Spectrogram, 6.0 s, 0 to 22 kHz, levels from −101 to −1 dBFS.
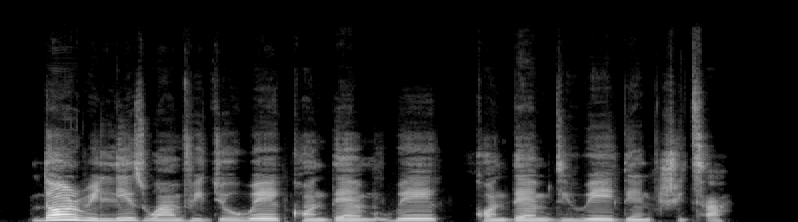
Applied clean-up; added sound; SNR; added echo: neural mask model Resemble Enhance denoiser.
